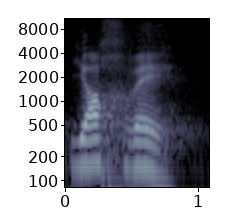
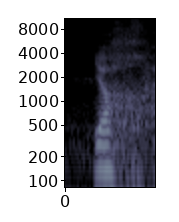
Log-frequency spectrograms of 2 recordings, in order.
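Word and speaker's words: Jahwe: Und da heisst es, man soll es aussprechen, wie wenn es gehaucht wäre. Quasi so, reden mit Luft. Probiert das? Ja, genau. Darum sagen sie, der Name ist Yahweh. Yahweh.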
